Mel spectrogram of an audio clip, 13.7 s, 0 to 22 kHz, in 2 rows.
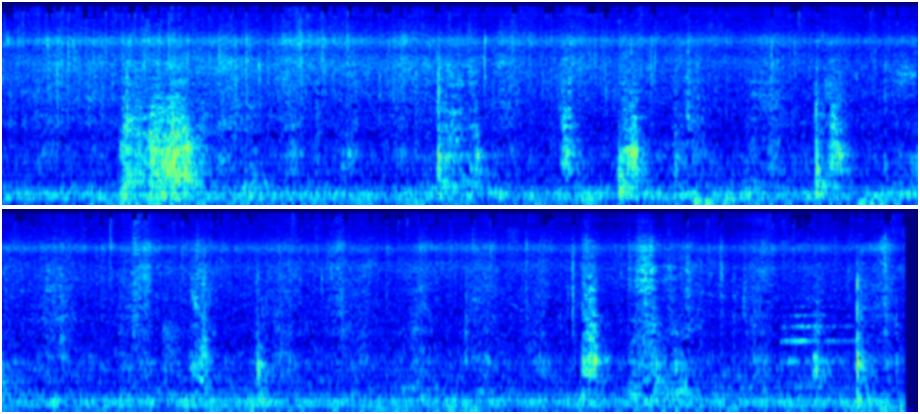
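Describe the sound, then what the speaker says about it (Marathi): Stuffed masala okra (bharli bhendi) sautéed in hot oil, dhaba style: a steady close crackling sizzle throughout, punctuated by repeated scraping stirs of a spoon against the pan, with no talk. "आता काय करायचं, 1 चम्मच घ्यायचा आणि छान अशी तेलावर परतून घ्यायची"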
